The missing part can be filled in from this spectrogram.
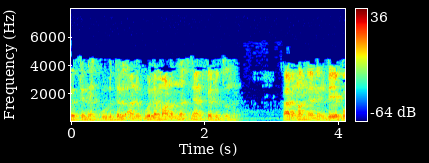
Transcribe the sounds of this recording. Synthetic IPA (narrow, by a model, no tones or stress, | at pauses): ɐt̪ːinɨkuːɽuðɐlʔɐ̰nuɡuːlɐmaːɳe̞nːɨɲaːnkɐɾut̪ːṵnːṵ | kaːɾɐɳɐmɲaːnind̪ɐjɐpo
